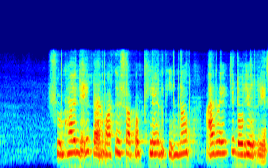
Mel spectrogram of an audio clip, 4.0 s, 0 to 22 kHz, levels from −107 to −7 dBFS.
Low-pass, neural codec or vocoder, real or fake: 7.2 kHz; codec, 24 kHz, 1 kbps, SNAC; fake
